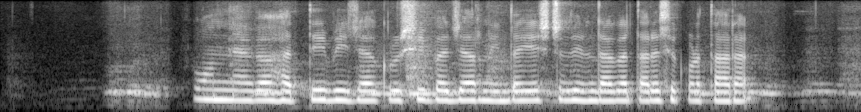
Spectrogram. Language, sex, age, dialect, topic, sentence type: Kannada, female, 18-24, Northeastern, agriculture, question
